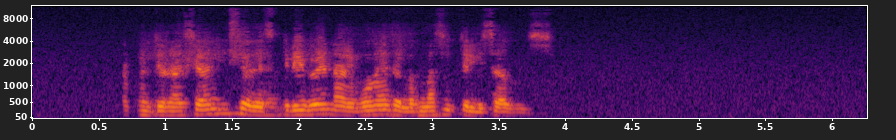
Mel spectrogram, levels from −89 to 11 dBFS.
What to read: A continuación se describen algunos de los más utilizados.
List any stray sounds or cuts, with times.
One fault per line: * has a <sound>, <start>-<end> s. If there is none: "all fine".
all fine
